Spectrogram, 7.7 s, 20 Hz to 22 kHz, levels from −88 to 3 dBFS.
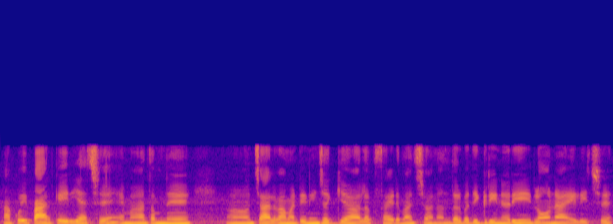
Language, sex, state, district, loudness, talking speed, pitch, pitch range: Gujarati, female, Gujarat, Gandhinagar, -20 LUFS, 170 wpm, 190 Hz, 185-195 Hz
